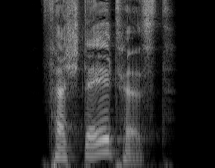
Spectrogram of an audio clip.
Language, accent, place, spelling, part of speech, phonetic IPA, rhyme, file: German, Germany, Berlin, verstelltest, verb, [fɛɐ̯ˈʃtɛltəst], -ɛltəst, De-verstelltest.ogg
- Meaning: inflection of verstellen: 1. second-person singular preterite 2. second-person singular subjunctive II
